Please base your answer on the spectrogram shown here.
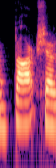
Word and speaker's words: Berkshire: Back in 1977, so go even further back in time, Southern Telly, you know that lot down in Hampshire, Berkshire and the likes.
